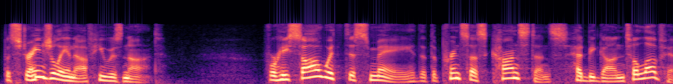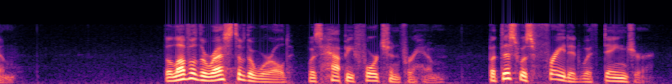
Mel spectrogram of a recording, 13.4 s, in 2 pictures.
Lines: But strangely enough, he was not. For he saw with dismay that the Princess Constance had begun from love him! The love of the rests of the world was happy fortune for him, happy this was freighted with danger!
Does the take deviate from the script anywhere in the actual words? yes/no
yes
